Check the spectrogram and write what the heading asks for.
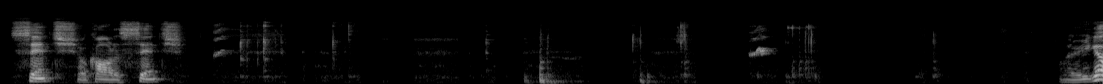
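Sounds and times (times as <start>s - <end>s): brief squeak: 7.5s - 8.1s.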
